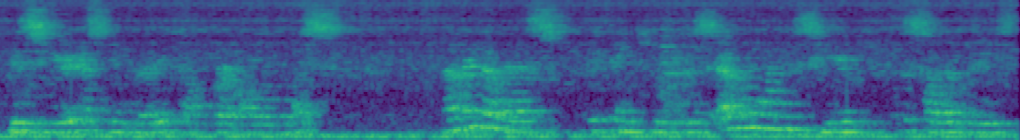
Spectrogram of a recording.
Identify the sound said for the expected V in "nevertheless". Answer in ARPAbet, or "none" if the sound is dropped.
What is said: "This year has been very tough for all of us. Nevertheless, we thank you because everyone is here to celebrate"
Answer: none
